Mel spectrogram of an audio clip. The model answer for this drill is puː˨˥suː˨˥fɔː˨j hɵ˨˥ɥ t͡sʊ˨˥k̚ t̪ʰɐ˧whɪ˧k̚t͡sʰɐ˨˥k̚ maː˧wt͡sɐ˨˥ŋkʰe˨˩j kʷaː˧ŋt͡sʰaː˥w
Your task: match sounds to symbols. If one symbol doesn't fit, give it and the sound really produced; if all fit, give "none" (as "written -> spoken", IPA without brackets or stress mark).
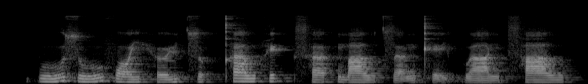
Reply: none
